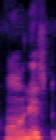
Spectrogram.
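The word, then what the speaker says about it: honest: ಇಸ್ ಆನ್ ಆನೆಸ್ಟ್ ಅದು ಆನೆಸ್ಟ್ ಅಲ್ಲ ಆನೆಸ್ಟ್ ಅಂತ ಉಚ್ಚಾರ ಮಾಡಬೇಕು ಶಿ ಇಸ್ ಆನ್ ಆನೆಸ್ಟ್ girl in dash ಕಟ್ಟಿದ್ರೆ ಏನಾಗಬಹುದು ದ ಆಗ್ತದೆ ದ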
